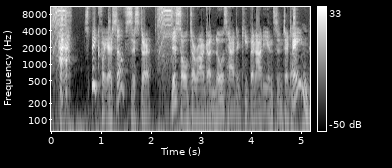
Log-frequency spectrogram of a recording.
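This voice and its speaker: A put-on character voice with a low pitch, spoken at a moderate pace over light background noise. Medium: audio drama. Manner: jokey, loose.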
